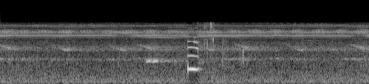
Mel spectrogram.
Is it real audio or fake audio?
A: real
